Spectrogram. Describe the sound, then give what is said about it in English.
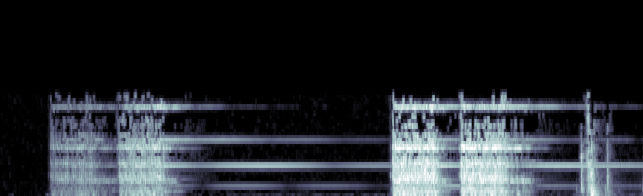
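Telephone bell ringing in paired bursts, two double rings separated by a pause and then the brief start of a third, bright and clear with no voices over it. “That's my phone.”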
